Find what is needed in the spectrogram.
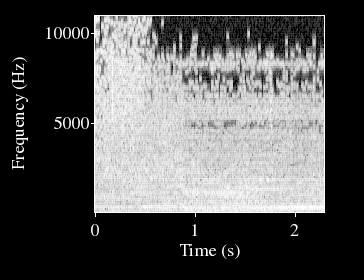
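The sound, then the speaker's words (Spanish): A black Porsche accelerates hard on a highway, its engine giving a loud, steady roar with a strong sustained tone, heard alone without voices. “Navas va en cabeza con su Porsche negro. Pero uno de los Ferraris rojos se pone a la par del otro carril de la autopista. Navas acelera y se mantiene en cabeza.”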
